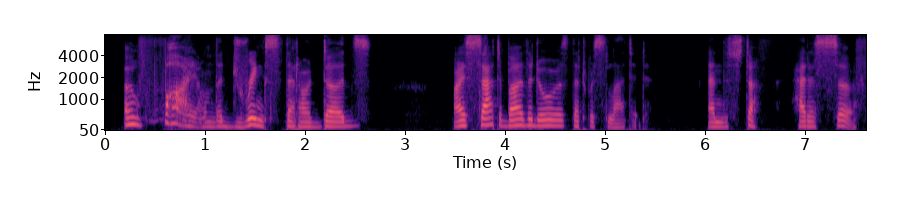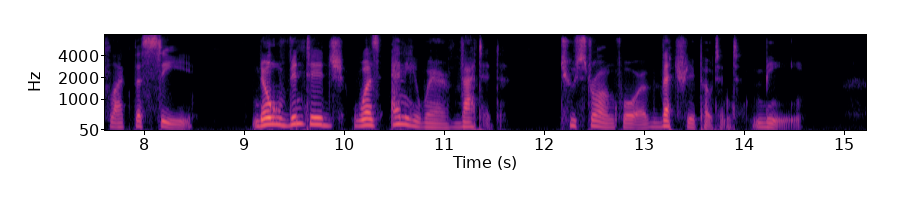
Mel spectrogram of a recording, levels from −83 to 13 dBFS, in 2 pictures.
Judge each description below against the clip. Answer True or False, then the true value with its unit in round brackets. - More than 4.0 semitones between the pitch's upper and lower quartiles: True (4.9 semitones)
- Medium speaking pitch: True (160 Hz)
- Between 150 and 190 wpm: False (140 wpm)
